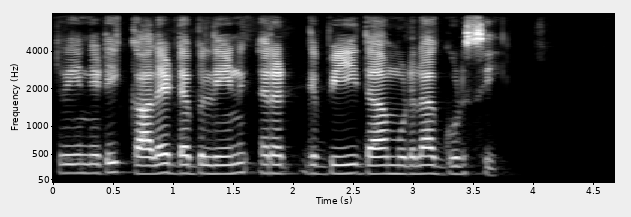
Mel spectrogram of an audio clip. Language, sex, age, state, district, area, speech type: Punjabi, male, 18-30, Punjab, Amritsar, urban, read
